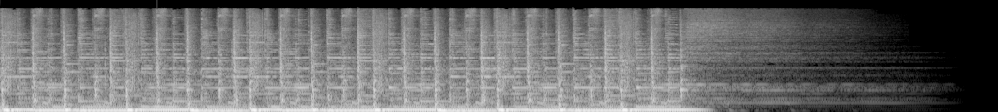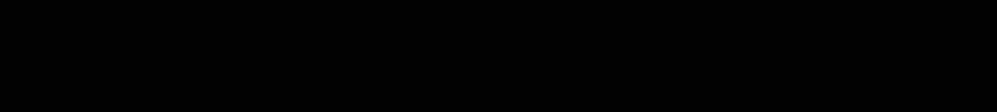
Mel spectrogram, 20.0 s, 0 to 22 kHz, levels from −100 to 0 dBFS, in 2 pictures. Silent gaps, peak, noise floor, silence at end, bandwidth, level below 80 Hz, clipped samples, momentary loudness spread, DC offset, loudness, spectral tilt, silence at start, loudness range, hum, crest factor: none; 0 dBFS; -74 dBFS; 12.6 s; 16.5 kHz; -18 dBFS; under 0.1%; 3 LU; under 0.1%; -14 LUFS; -4 dB/octave; 0 s; 7 LU; none; 16 dB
